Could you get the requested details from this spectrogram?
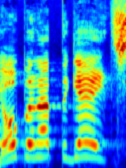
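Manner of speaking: loud high call to open the gates; a herald's cry at the city gate. Acted. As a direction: shout it up to the gatekeepers. Crowd calling at city gates.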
